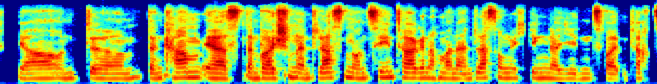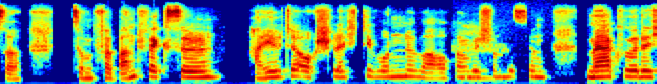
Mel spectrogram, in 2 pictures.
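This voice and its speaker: A woman with an unremarkable speaking voice talks at a fairly slow pace, her fairly low pitch and fairly even intonation caught in a dry, close sound with no echo against a quiet background. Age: 60s. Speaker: podcast co-host, sarcoma patient, civil servant. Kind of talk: casual conversation.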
